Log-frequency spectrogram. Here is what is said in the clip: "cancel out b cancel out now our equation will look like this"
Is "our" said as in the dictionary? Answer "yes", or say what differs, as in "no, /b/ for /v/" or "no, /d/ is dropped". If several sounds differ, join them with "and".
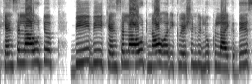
yes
